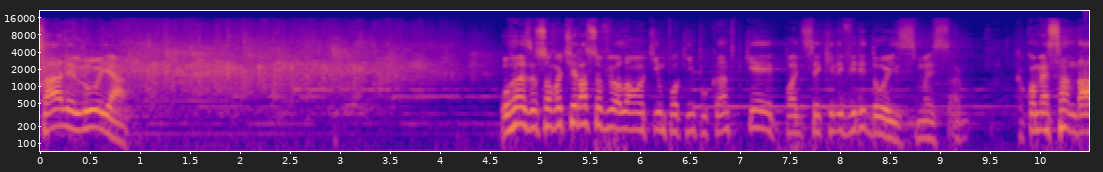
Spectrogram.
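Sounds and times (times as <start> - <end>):
speech: 0.0 - 1.0, 4.6 - 10.4
crowd applause: 0.0 - 4.6.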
